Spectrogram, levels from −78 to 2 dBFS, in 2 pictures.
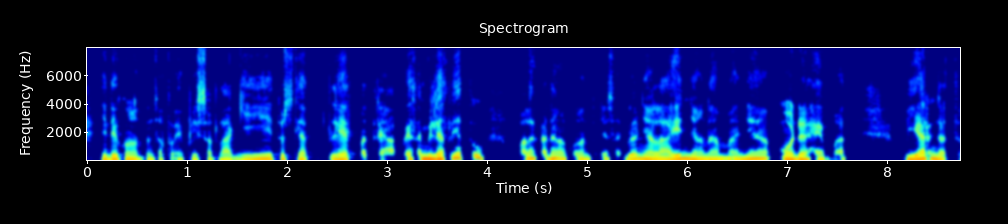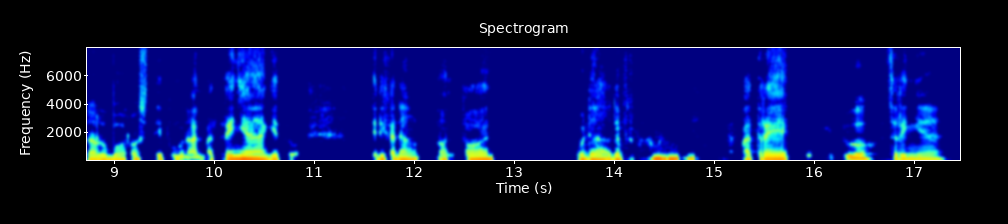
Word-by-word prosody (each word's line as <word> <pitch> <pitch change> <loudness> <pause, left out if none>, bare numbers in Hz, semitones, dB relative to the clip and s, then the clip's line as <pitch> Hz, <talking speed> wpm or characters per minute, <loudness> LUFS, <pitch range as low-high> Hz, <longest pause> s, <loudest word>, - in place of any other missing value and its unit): Jadi 130 +2 +1
aku 130 - -9
nonton 120 -2 -3
1 115 - -12
episode 115 -1 -8
lagi, 120 +6 -1
terus 125 -3 -5
lihat 115 -1 -4 0.2
lihat 115 -3 0
baterai 110 0 -11
HP, - - -56
sambil 145 -1 +5
lihat-lihat 165 +6 +3
tuh, 185 -4 0 0.3
malah 145 +4 0
kadang 140 +2 +1
aku - - -32
nontonnya 130 +5 -7
sambil 130 +3 -2
nyalain 120 0 +2
yang 125 -4 +2
namanya 115 +6 0 0.2
mode 120 -1 +3
hemat 110 +3 -7 0.6
biar 130 +4 +4
enggak 135 -4 0
terlalu 115 -1 -1 0.2
boros 125 +4 -4
di - - -4
penggunaan 115 -3 -5
baterainya, 130 +3 +5
gitu. 115 - -4 0.7
Jadi 125 +2 -1
kadang 120 -2 +1 0.2
nonton, 125 +2 +1 0.8
udah 120 -3 +2
udah 120 0 +2
berapa 120 - -25
lama 150 - +9
nontonnya, 155 +2 +4 0.4
lihat - - -33
baterai, 130 +4 +2
aku 350 - -21 0.2
gitu - - -30
tuh 165 -2 +4 0.2
seringnya. 140 -2 -3
125 Hz, 160 wpm, -23 LUFS, 115-140 Hz, 0.8 s, lama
